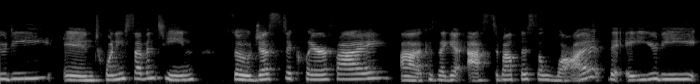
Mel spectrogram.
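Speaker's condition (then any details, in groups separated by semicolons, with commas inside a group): No condition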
